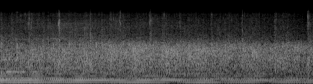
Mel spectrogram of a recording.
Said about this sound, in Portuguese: Se você está feliz com isso mesmo, dê mais um aplauso ao Senhor Jesus aí.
